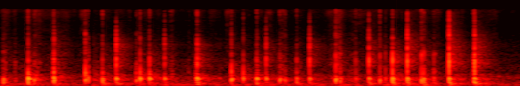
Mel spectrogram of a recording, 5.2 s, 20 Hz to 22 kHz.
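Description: A medium white cardboard book box, hollow and sitting inside an opened brown shipping carton, is tapped and scratched with fingertips and short nails. About 28 quick, dry taps follow one another with a hollow, mid-pitched knock around 370 Hz, and faint scratchy rustling fills the gaps. Each tap dies away almost at once.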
